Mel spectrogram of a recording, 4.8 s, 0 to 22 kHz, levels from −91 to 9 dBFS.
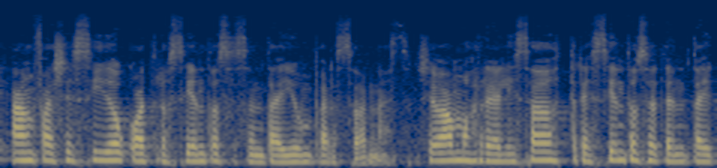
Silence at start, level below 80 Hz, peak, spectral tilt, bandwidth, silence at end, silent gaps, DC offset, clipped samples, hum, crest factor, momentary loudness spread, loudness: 0 s; -76 dBFS; -6 dBFS; -7 dB/octave; 12.5 kHz; 0 s; none; under 0.1%; under 0.1%; none; 18 dB; 8 LU; -26 LUFS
